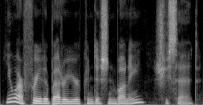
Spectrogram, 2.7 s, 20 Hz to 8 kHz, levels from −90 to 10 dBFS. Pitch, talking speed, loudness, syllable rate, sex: 165 Hz, 220 wpm, -17 LUFS, 6.0 syllables/s, female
